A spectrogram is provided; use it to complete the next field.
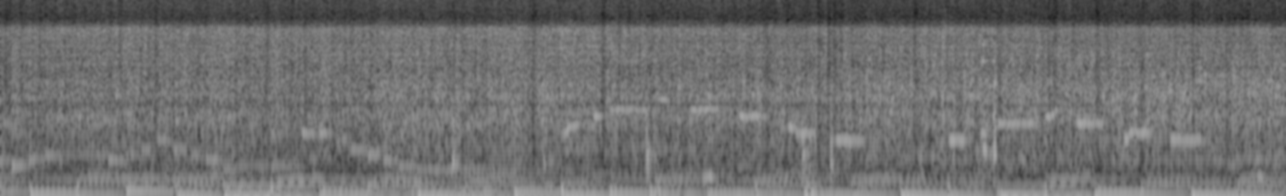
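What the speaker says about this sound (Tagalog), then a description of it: "ilagay na natin ang ating sardinas. Durugin natin ng konti." Sardines sizzle loudly in a hot pan while being crushed and stirred, a dense continuous frying crackle with occasional scraping, close and steady throughout.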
